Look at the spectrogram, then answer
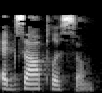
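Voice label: "exoplasm", English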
